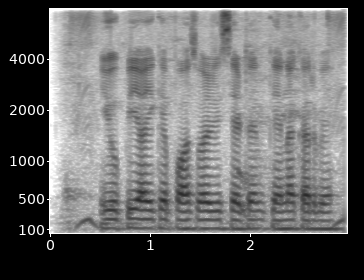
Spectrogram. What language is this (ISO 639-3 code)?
mai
